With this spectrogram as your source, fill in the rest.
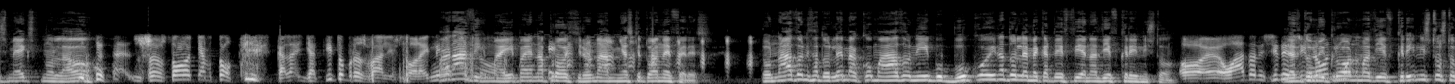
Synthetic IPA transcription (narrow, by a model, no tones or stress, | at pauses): zmeekspno̞lɐo̞sost̪oceɐft̪okɐlɐʝɐt̪it̪obɾozvɐlist̪o̞ɾɐinepɐɾɐðiɣmɐipɐe̞nɐpɾo̞çiɾo̞nɐmɲɐsce̞t̪oɐne̞fe̞̰ɾḛst̪o̞nɐðo̞niθɐd̪o̞le̞meɐko̞mɐɐðo̞niːbubukoinɐd̪o̞le̞me̞kɐt̪̬e̞fθiɐenɐðie̞fkɾinist̪o̞̰oɐðonisinelɐðit̪omikɾoono̞mɐðie̞fkɾinist̪o̞st̪o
